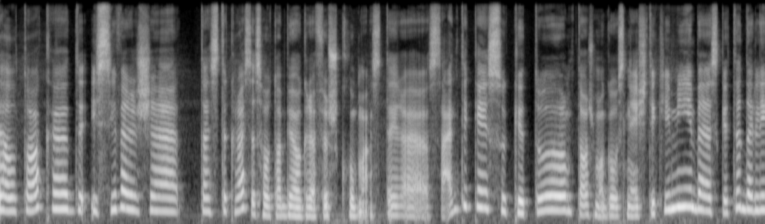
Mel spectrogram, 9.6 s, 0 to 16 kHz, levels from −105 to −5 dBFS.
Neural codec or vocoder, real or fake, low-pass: none; real; 14.4 kHz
